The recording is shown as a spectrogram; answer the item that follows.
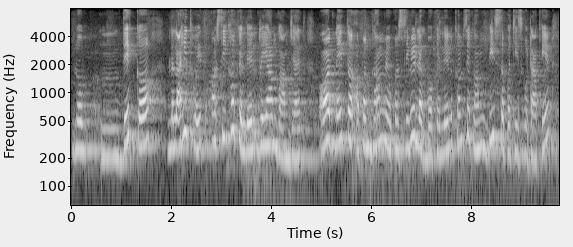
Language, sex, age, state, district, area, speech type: Maithili, female, 30-45, Bihar, Madhubani, rural, spontaneous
